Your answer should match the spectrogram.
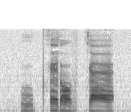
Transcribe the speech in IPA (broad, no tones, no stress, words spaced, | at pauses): upʰɛ ɾɔvkæ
